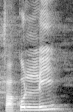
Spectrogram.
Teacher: Cara bacanya sama sebagaimana idgham, yaitu melebur ya, seakan-akan bertasydid ya, fakulli ya, karena di situ ada dua huruf yang sama, yang satu mati dan satu hidup. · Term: idgham mutamatsilain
